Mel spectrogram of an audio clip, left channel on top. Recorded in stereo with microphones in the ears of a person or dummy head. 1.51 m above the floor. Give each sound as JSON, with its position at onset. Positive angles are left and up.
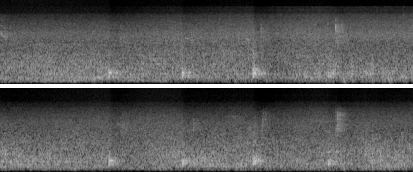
{"t": 1.1, "sound": "footsteps", "side_deg": 40, "distance_m": 5.5}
